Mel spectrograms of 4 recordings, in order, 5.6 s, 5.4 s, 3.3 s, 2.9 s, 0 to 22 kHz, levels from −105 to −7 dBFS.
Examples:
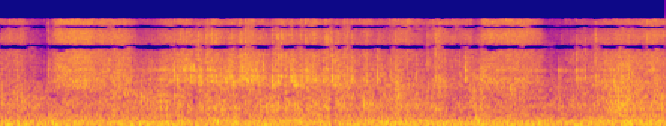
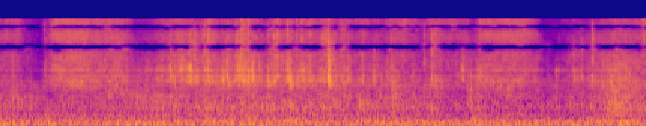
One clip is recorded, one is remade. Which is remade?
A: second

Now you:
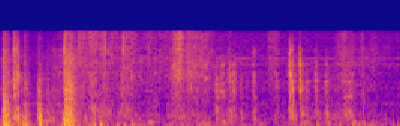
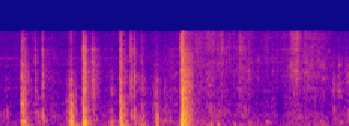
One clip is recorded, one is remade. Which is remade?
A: second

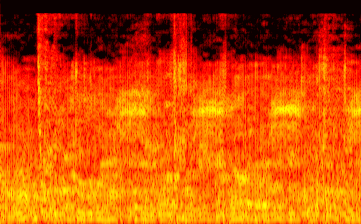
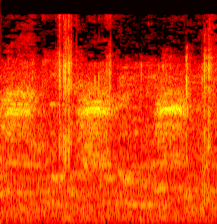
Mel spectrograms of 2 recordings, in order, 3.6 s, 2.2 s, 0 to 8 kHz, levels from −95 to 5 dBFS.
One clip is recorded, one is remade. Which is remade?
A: first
